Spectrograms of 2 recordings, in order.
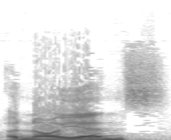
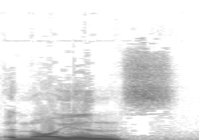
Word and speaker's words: annoyance: suffix of ance so it's not annoyance it's annoyance so a n c e becomes or gets the pronunciation of anz ands ance gets the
